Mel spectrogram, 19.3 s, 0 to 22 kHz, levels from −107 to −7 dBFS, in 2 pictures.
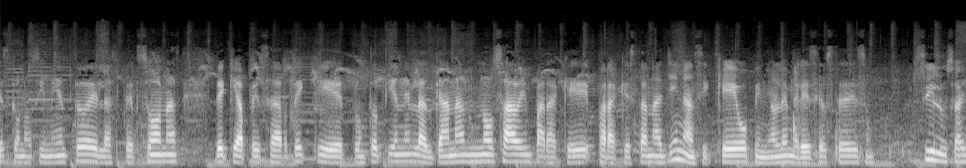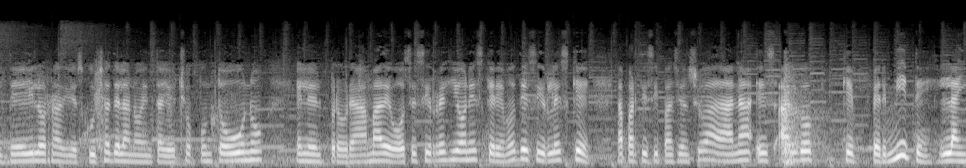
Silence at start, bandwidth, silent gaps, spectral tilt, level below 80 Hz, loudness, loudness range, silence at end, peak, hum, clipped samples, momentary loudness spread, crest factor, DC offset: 0 s; 7.4 kHz; none; -7.5 dB/octave; -54 dBFS; -22 LUFS; 2 LU; 0 s; -2 dBFS; none; under 0.1%; 8 LU; 20 dB; under 0.1%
